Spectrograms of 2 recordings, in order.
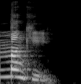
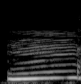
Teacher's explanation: my lips are together and i'm making that mmm sound because that's the first sound in monkey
